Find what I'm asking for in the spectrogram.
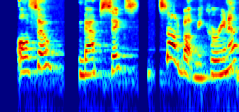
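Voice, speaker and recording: Speaking in an American accent, a woman with a somewhat breathy voice and lively intonation keeps a moderate pace amid audible room echo. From US West, West Sacramento, California. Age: 60s. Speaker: city council member. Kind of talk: council meeting debate.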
